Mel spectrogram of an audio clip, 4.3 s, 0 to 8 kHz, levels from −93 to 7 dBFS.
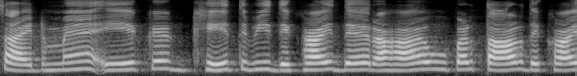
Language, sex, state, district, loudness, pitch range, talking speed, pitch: Hindi, female, Madhya Pradesh, Dhar, -18 LUFS, 245-280 Hz, 165 wpm, 260 Hz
